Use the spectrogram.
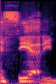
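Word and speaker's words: Fieri: show well you guy Fetti by the way is how you actually pronounce his name best shape he's ever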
